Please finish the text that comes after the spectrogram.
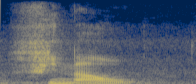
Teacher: Veja que a vogal tônica, nesse caso da palavra final, está na vogal A, né, do final da palavra.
